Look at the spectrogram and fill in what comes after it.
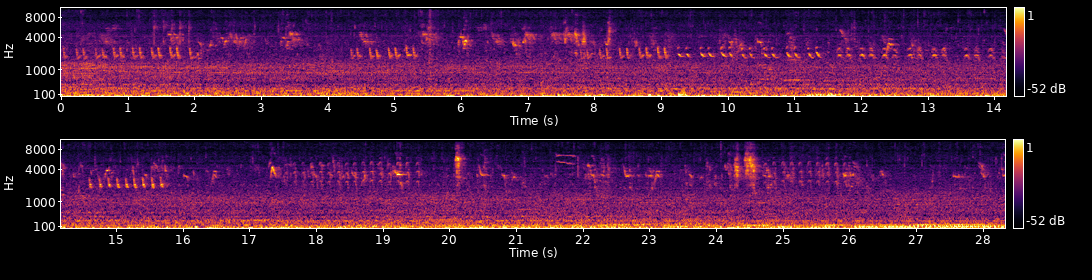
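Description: Small birds chirping outdoors, with repeated short, rapid dry trills and scattered high chirps over a steady low background rumble.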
